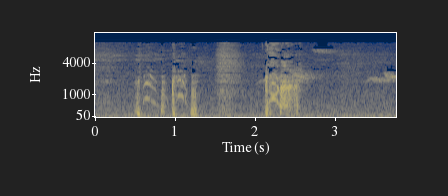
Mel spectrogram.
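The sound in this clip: Coughing fit from someone who has just inhaled something, a few harsh, voiced coughs and throat sounds in quick succession, with a breathy burst between them, loud against a quiet background.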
